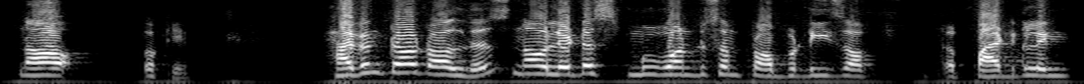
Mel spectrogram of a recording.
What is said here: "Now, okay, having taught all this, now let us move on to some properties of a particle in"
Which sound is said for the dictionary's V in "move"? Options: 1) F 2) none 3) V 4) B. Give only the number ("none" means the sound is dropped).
3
